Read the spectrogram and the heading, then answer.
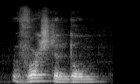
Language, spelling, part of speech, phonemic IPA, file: Dutch, vorstendom, noun, /ˈvɔrstəndɔm/, Nl-vorstendom.ogg
- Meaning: principality, princedom (a region or sovereign nation headed by a prince or princess)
